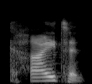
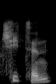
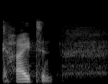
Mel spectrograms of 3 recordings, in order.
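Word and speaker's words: chitin: now the last kind of polysaccharide is called kiten that's how you pronounce it okay not Chan it's kiten kiten um the monomer is a special kind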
